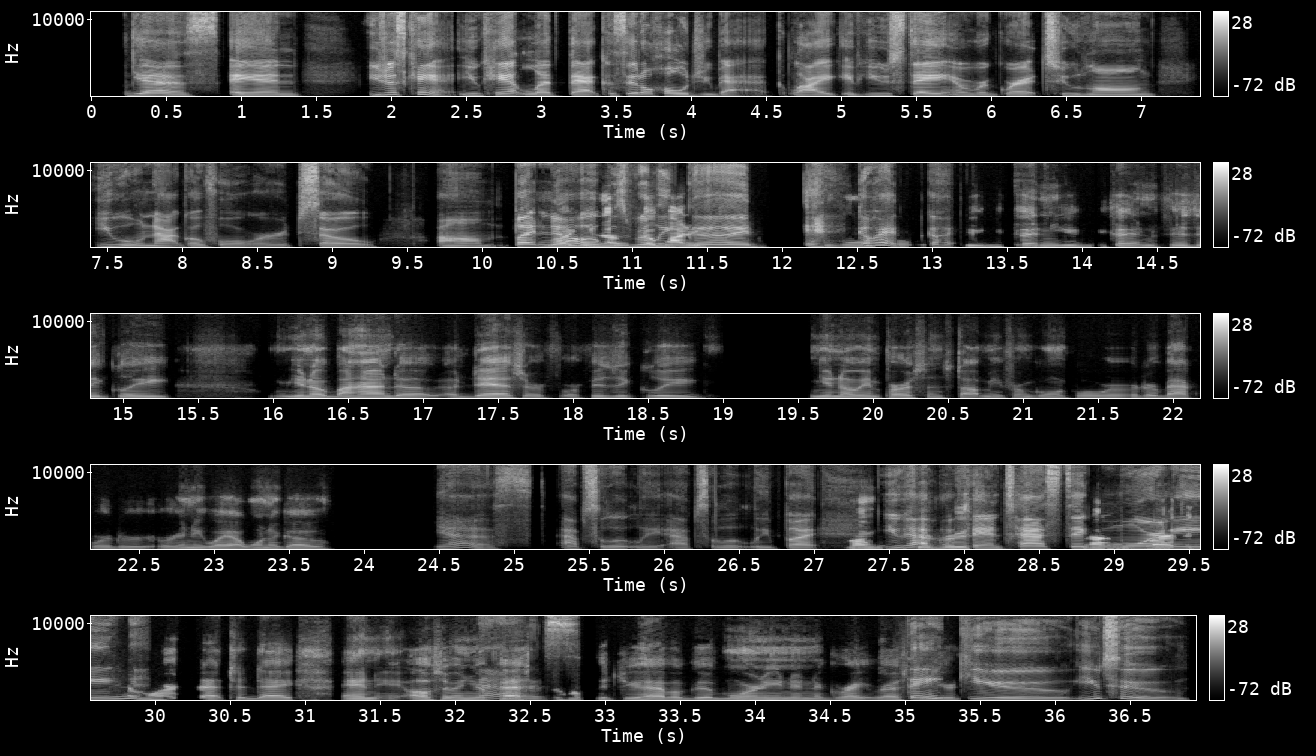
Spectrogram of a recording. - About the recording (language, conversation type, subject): English, unstructured, Have you ever given up on a dream, and why?
- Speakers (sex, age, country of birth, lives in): female, 40-44, United States, United States; male, 40-44, United States, United States
- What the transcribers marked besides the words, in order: chuckle; unintelligible speech; throat clearing; unintelligible speech; other background noise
